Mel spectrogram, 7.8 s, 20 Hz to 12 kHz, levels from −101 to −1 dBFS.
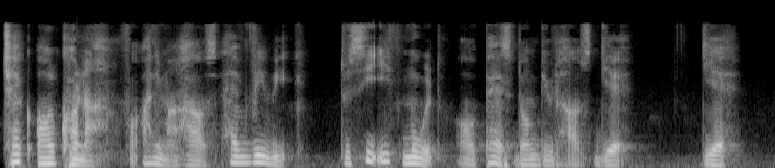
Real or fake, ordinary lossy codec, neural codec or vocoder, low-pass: fake; AAC, 32 kbps; codec, 16 kHz, 6 kbps, DAC; 7.2 kHz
